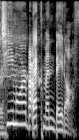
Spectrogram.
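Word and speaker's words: Bekmambetov: Is that how you pronounce Beckmembetal? – I would never pronounce it that way. – Timur Beckmembetal is his name.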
